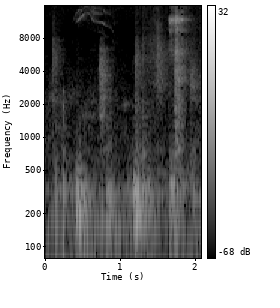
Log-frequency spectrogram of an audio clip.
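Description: Faint squeaks and scratches of a marker pen writing on a whiteboard, in about four short strokes.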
